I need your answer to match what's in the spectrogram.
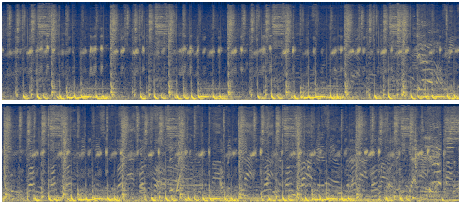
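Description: A loud, dense chorus of frogs croaking in rapid, overlapping pulses, continuous throughout with a deep low rumble underneath and brief dips in intensity.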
